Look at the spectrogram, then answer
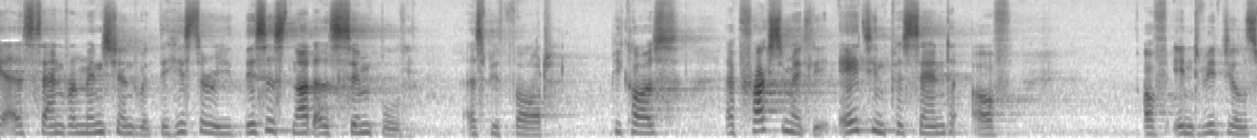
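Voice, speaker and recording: Danish-accented woman, geneticist at a podium, bright voice, long hall reverb. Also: mid-range voice, a little hiss or hum. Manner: plain, simplifying explanations for lay listeners. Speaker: clinical geneticist panelist. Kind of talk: conference presentation. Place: large conference hall. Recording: reverberant hall with faint ambience.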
